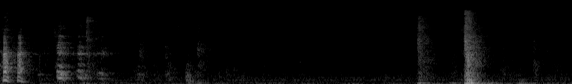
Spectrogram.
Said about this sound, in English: Just give me respect to the fact that I'm drunk enough that I missed the door handle.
